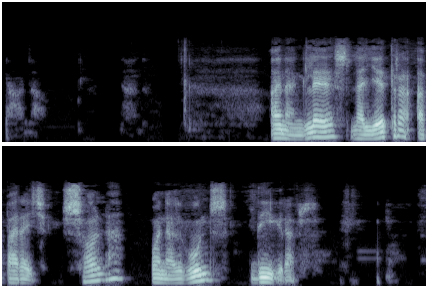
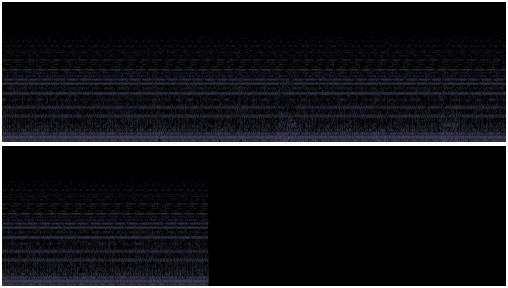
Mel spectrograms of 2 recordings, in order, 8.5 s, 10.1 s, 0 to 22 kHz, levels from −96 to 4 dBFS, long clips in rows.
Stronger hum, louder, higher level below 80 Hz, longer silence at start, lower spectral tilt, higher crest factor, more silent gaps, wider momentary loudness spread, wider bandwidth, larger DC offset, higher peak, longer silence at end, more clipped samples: second, none vs 60 Hz at -85 dBFS; first, -19 LUFS vs -67 LUFS; first, -62 dBFS vs -78 dBFS; about the same, 0.05 s vs 0 s; about the same, -4.5 dB/octave vs -3.5 dB/octave; about the same, 20 dB vs 16 dB; first, 0.94-1.18 s, 1.60-1.76 s vs none; first, 11 LU vs 0 LU; second, 7.6 kHz vs 17.5 kHz; neither; first, -2 dBFS vs -54 dBFS; second, 1.1 s vs 2.95 s; neither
